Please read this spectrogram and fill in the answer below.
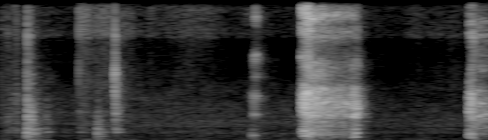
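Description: An adult gives a couple of short, harsh coughs between quiet tapping and handling noises.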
